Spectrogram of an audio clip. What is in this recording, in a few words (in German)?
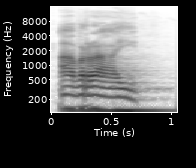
"avrai", Italienisch; Diphthonge; Standard-Italienisch; du wirst haben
